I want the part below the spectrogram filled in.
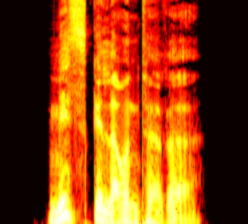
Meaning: inflection of missgelaunt: 1. strong/mixed nominative/accusative feminine singular comparative degree 2. strong nominative/accusative plural comparative degree
- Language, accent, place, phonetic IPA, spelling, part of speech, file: German, Germany, Berlin, [ˈmɪsɡəˌlaʊ̯ntəʁə], missgelauntere, adjective, De-missgelauntere.ogg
